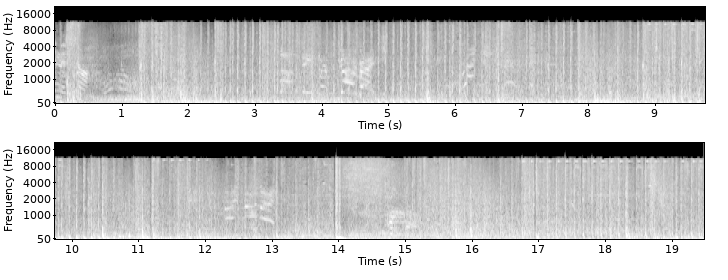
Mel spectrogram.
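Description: Rapid gunfire rattles in a game.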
